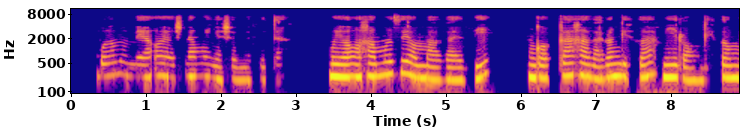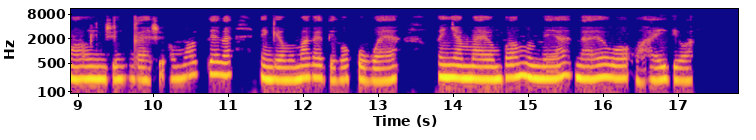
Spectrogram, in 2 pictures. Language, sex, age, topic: Oshiwambo, female, 18-24, agriculture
